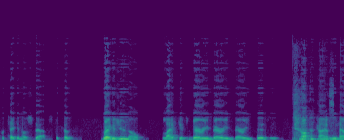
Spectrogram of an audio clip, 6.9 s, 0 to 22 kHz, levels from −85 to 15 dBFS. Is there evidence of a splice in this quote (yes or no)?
no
